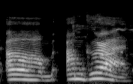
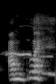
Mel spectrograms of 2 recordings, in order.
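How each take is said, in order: First: Said in the usual way. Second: Crying. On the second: Real, not acted. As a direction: voice cracks high into a sob. Voice breaks into tears.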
